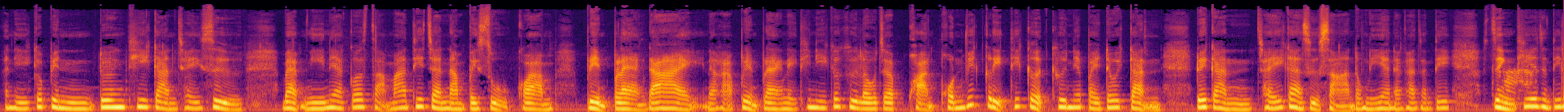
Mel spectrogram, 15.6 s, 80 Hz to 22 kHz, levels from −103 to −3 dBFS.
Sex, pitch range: female, 165-200 Hz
